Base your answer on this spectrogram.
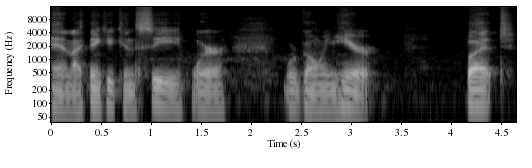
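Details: Stuttering in a male podcast host who says he has a stutter he has tried to overcome and that doing shows like this helps him overcome it.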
